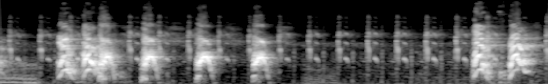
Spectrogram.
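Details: Two pet dogs bark repeatedly at a toy dog during their first meeting. Sharp, harsh barks come in bursts of three to four, then a short pause and a final double bark.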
